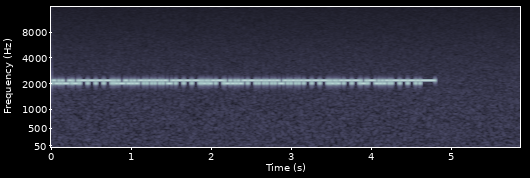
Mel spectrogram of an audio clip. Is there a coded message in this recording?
Yes: RTTY (75 baud, 170 Hz shift) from 0.0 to 4.8 s, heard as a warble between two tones, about 2100 Hz centre. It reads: … TEST M9SBE M9SBE CQ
